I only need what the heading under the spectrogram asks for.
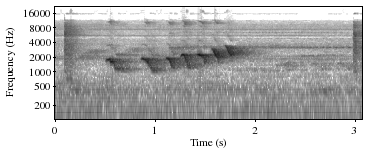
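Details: Caged white-rumped shama, a 32 cm bird, singing indoors: a quick series of about seven buzzy, slightly rising notes, followed by a faint steady tone and a click.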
